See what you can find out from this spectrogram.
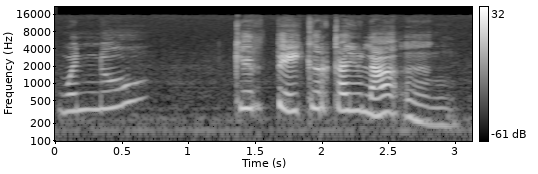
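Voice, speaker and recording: Exasperated young wife, nagging and emotional, very high pitch, slow-ish delivery, radio drama. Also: female voice, sing-song, sharp tone, heavily acted. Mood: friendly, curious. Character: exasperated young wife scolding her drinking husband. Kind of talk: Ilocano radio drama acting.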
